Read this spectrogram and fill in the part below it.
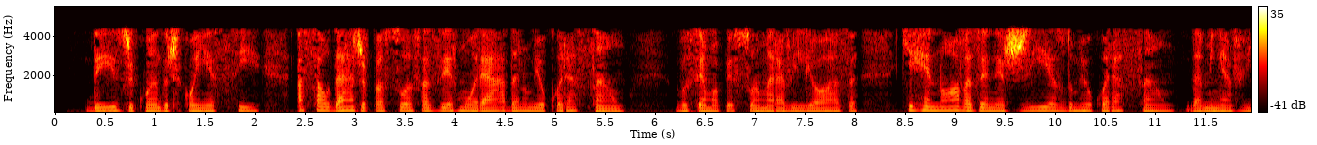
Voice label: SAUDADES ROMANTICO, Telemensagens, Só Voz, fem

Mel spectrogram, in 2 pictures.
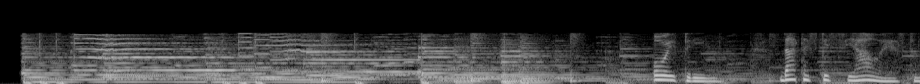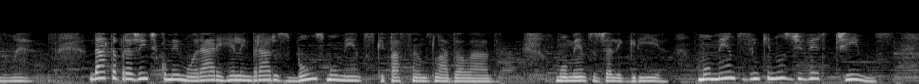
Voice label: Aniversário Prima Feminino; Aniversários; Aniv Familiar

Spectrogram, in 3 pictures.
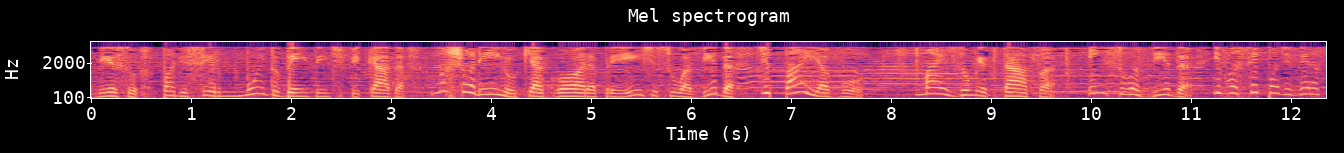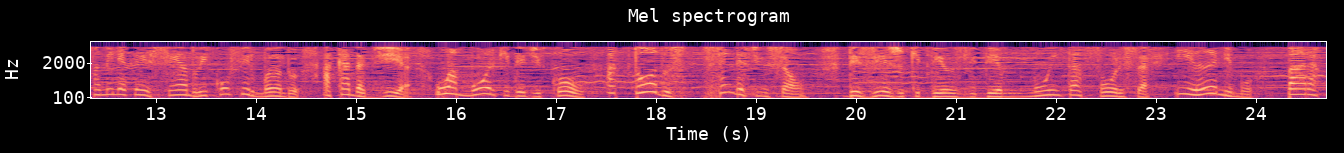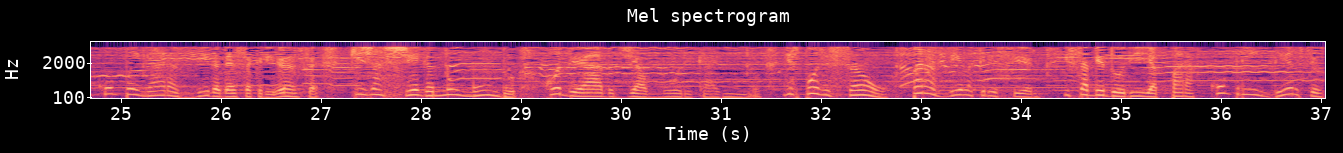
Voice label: Parabéns ao Vovô Feminino; Telemensagens; Felicitações; Telemensagens 2017

